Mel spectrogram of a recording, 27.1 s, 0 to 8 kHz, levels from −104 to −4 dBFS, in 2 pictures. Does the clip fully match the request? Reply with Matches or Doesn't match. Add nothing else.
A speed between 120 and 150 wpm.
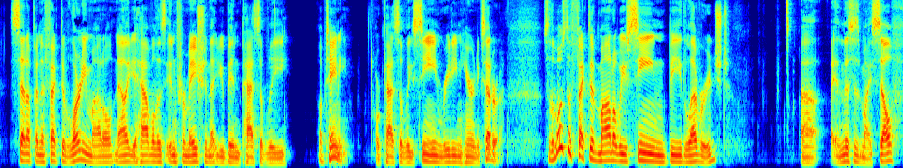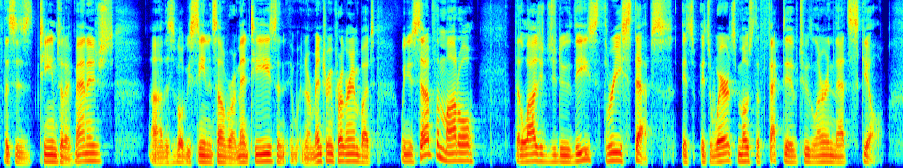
Doesn't match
